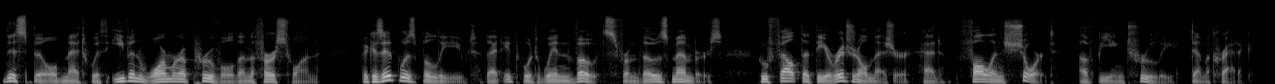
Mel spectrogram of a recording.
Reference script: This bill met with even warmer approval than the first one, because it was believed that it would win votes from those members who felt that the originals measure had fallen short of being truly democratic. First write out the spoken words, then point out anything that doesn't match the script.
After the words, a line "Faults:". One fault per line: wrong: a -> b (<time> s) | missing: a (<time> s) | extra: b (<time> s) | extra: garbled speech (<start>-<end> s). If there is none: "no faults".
This bill met with even warmer approval than the first one, because it was believed that it would win votes from those members who felt that the original measure had fallen short of being truly democratic.
Faults:
wrong: originals -> original (8.3 s)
